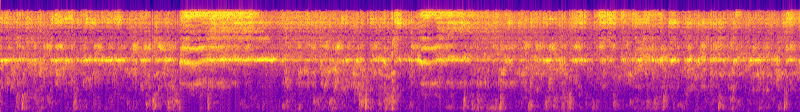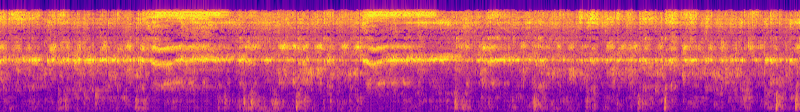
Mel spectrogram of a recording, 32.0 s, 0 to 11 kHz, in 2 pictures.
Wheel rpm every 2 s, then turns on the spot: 230, 230, 230, 230, 230, 230, 230, 230, 240, 230, 240, 230, 230, 230, 230, 230.
none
